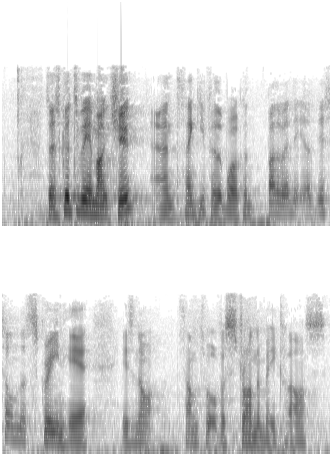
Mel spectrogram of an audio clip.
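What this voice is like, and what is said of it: London accent. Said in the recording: “I'm from London, you may have picked up the accent, born and bred, from Peckham, but I don't sound like Del Boy.”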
